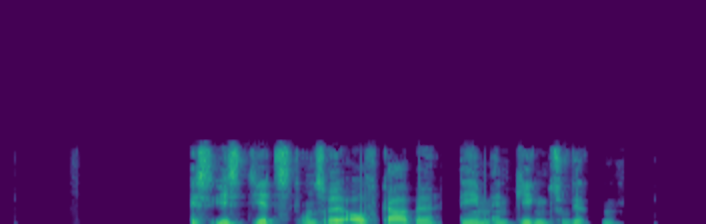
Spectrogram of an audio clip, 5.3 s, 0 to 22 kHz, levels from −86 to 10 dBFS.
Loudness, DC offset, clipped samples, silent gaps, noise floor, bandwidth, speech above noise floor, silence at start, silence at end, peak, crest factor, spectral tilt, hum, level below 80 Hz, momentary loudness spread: -24 LUFS; under 0.1%; under 0.1%; 3.37-3.43 s, 4.47-4.51 s; under -90 dBFS; 8.2 kHz; over 66 dB; 1.4 s; 0.7 s; -6 dBFS; 22 dB; -3.5 dB/octave; none; -60 dBFS; 12 LU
